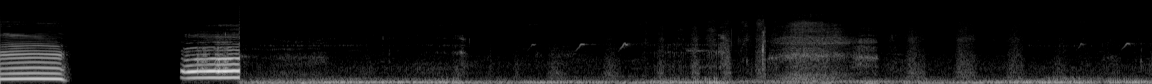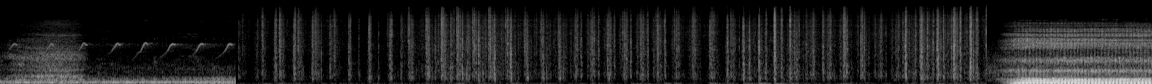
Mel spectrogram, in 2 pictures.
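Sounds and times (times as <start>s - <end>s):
rapid fluttering clicks: 13.9s - 21.4s.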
